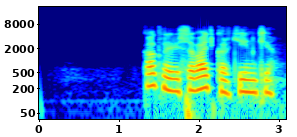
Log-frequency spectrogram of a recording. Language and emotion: Russian, neutral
